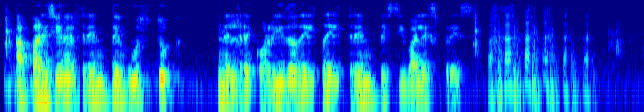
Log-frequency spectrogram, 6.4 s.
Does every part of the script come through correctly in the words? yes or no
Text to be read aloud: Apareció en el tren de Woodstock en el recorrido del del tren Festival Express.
yes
